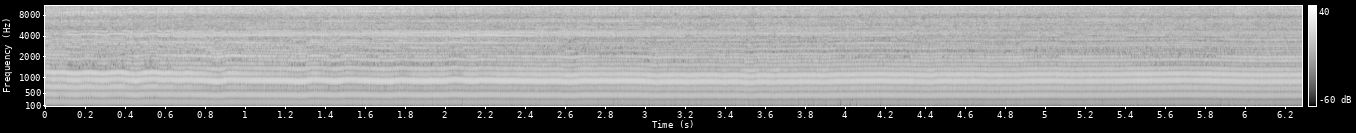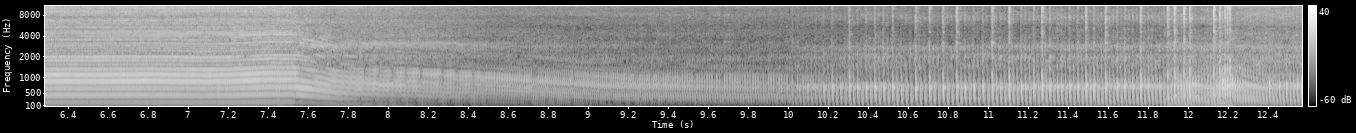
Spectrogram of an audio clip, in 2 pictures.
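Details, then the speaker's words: Husqvarna 50 Partner 5000 hybrid race chainsaw, first cuts after a rebuild with a machined piston taper: held at a clean, steady high rev, then drops off smoothly and rattles back into wood too big for the bar. Normal running. "so let's give her some Cuts this wood is way too big for this bar but we're going to run it anyway"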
